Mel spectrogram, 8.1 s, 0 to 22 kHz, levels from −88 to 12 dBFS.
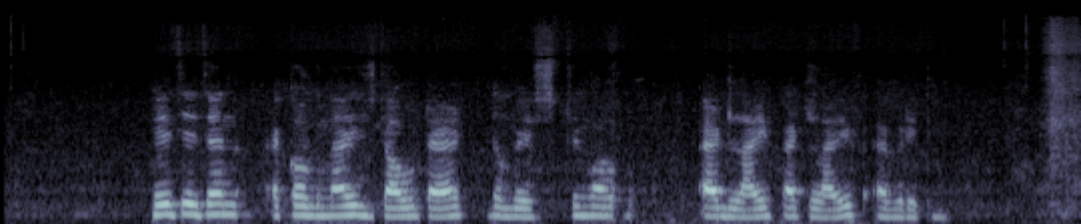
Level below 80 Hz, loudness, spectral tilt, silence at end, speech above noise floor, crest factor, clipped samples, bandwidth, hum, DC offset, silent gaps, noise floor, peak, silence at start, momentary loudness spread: -58 dBFS; -23 LUFS; -8.5 dB/octave; 0.05 s; 36 dB; 16 dB; under 0.1%; 14 kHz; none; under 0.1%; none; -59 dBFS; -8 dBFS; 1.15 s; 12 LU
